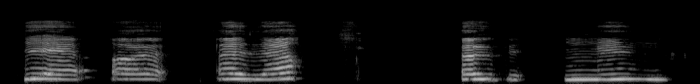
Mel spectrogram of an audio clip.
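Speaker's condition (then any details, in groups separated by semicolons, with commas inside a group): Cerebral palsy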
